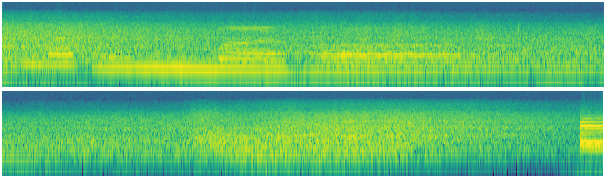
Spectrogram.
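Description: The last long, wavering and sliding notes of a Hawaiian steel-guitar tune fade out over a steady wash of distant ocean waves. The waves go on alone for a few seconds, then a new guitar tune starts just before the end.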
